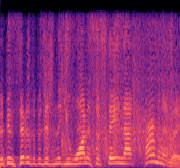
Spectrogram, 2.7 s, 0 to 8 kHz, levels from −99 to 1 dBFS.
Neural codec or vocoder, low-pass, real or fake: codec, 16 kHz in and 24 kHz out, 1 kbps, XY-Tokenizer; 7.2 kHz; fake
